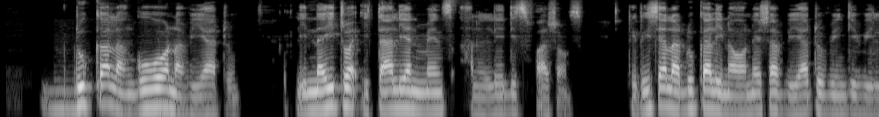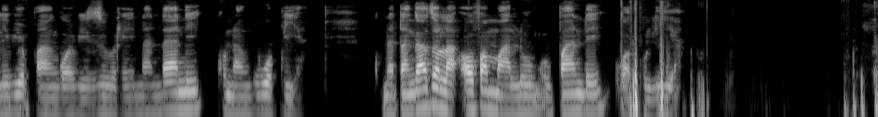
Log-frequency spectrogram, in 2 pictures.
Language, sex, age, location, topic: Swahili, male, 25-35, Nairobi, finance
